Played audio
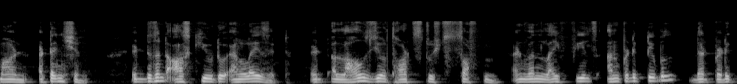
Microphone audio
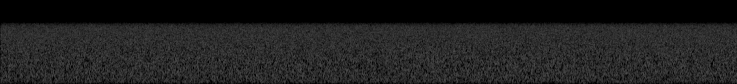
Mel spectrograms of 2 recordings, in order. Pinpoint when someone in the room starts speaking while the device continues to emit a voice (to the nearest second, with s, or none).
none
